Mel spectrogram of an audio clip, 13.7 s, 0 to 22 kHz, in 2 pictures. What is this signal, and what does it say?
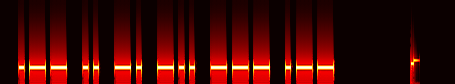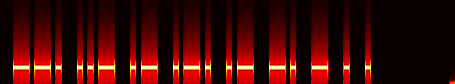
Morse code, heard as a keyed tone, about 15 wpm, 700 Hz. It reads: WINDOW GUARANTEE
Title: Sentences from Top 1600 Words - New Word Drill Alt - 15wpm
